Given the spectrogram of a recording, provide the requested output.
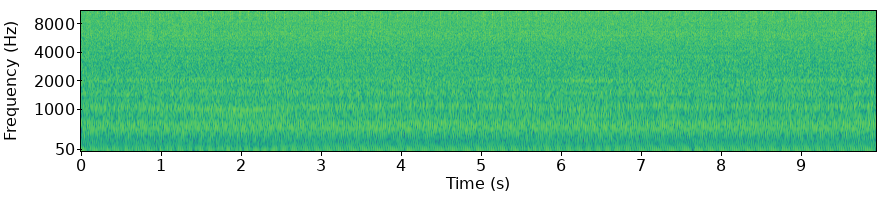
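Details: Car fitted with 850cc injectors, at idle: an uneven, lumpy idle with an irregular pulse and a faint squeal from the slipping power steering pump belt underneath. The car won't rev up. Rough idle.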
